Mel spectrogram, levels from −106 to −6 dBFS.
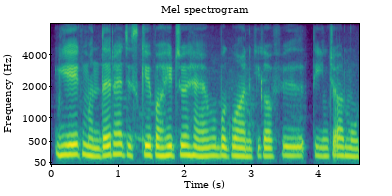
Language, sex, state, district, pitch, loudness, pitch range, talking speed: Hindi, female, Delhi, New Delhi, 190 Hz, -15 LUFS, 180-200 Hz, 180 wpm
